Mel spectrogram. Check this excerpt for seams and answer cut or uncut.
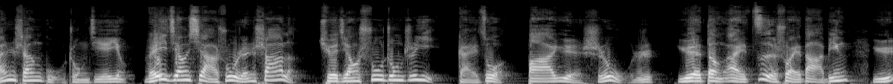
cut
